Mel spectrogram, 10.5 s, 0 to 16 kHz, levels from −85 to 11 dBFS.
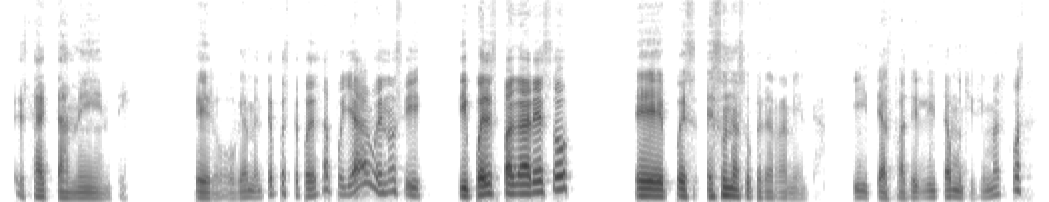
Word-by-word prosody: Exactamente. 95 -2 -7 0.6
Pero 90 -5 -4
obviamente 100 +2 -11
pues, - - -12
te - - -13
puedes 140 - -4
apoyar 175 -5 -3
bueno 175 +4 -5
si, 135 -5 -7 0.3
si 130 - +6
puedes 155 +7 +6
pagar 165 +1 +7
eso, 235 +6 +3 0.6
eh, 130 -2 +6
pues, 125 -2 -1
es 115 0 -5
una 130 -3 +4
súper 105 -3 -11
herramienta 95 -3 -16 0.3
y 105 -1 -9
te - - -5
facilita 110 +3 -8
muchísimas 115 +5 -11
cosas. 230 +8 -10
115 Hz, 135 wpm, -24 LUFS, 100-150 Hz, 0.6 s, pagar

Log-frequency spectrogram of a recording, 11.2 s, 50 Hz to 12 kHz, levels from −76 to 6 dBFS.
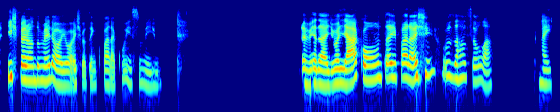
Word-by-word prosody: e 285 - +1
esperando 240 -4 +2
o 235 - -5
melhor. 230 -5 0
Eu 185 0 -3
acho 200 +1 -6
que - - -11
eu - - -10
tenho 195 - -13
que - - -37
parar 195 -1 -6
com 125 - -19
isso 200 +9 -15
mesmo. 180 -1 -16 2.8
É 210 - +1
verdade, 190 -2 +1
olhar 205 +2 +5
a 290 - 0
conta 260 +1 +1
e 275 - 0
parar 270 -2 +4
de 315 +4 -5 0.2
usar 270 -2 -5
o 275 - -10
celular. 225 -8 -9 0.9
Mas 195 -2 -8
230 Hz, 140 wpm, -22 LUFS, 195-265 Hz, 2.8 s, olhar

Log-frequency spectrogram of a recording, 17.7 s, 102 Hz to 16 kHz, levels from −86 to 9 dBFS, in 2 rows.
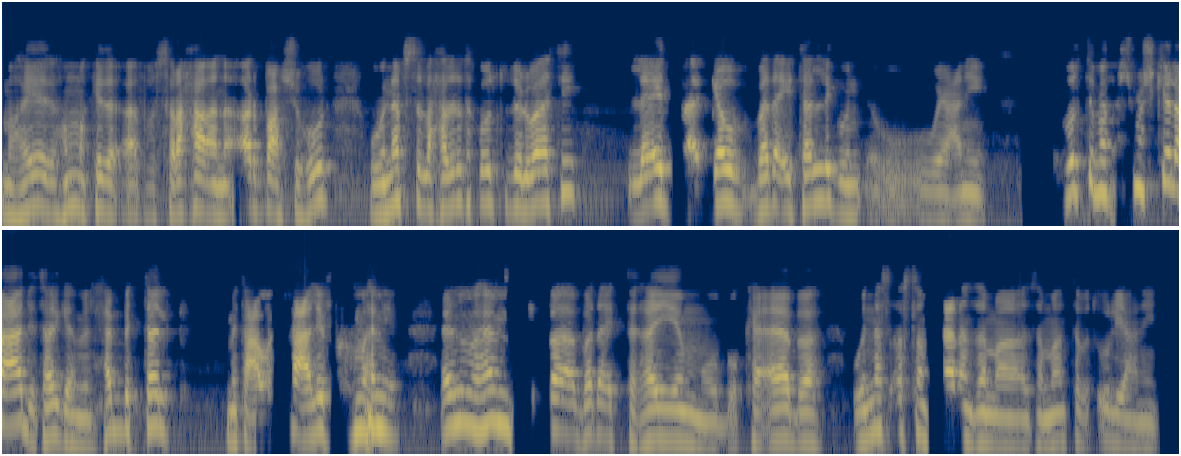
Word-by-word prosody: ما 125 -1 -4
هي 160 +3 0
ده 140 - -5
هُم 155 +4 -4
كده، 150 -3 -1
آآ، - - -3
بصراحة 135 +5 +2
أنا 130 -1 0
4 155 -3 +3
شهور 150 +10 -3 0.2
ونَفْس 180 +9 0
اللي 160 -2 0
حضرتك 175 +3 -1
قُلته 180 -1 -5
دلوقتي، 180 +7 +2 0.3
لقيت 170 +7 +3
بقى 180 - +4
الجو 185 - +3
بدأ 155 +3 +1
يتلّج 170 +4 0
و 135 - -2 0.6
ويعني 110 -1 -5 0.5
قُلت 225 +4 0
ما 220 -2 +3
فيش - - -10
مشكلة 250 +2 +3
عادي، 210 +2 +7
تلج 155 -1 0
بنحب 135 - -3
التلج، 190 - +1 0.3
متعودين 130 -1 +1
عليه 155 +5 +7
في 185 - -10 0.2
رومانيا. 180 -2 +2 0.3
المهم 205 +2 +2 0.4
بقى 170 -3 +3
بدأت 160 -2 -4
تغيم 140 -2 0
وكآبة 130 +5 0 0.2
والناس 150 +8 -4
أصلًا 180 -2 -6
فعلًا 160 -4 +3
زي 135 - +1
ما 120 -2 -3
زي 115 +1 -10
ما 125 +2 -3
أنت 130 - -11
بتقول 135 -2 -10
يعني 110 -4 -8
155 Hz, 165 wpm, -21 LUFS, 130-180 Hz, 0.6 s, عادي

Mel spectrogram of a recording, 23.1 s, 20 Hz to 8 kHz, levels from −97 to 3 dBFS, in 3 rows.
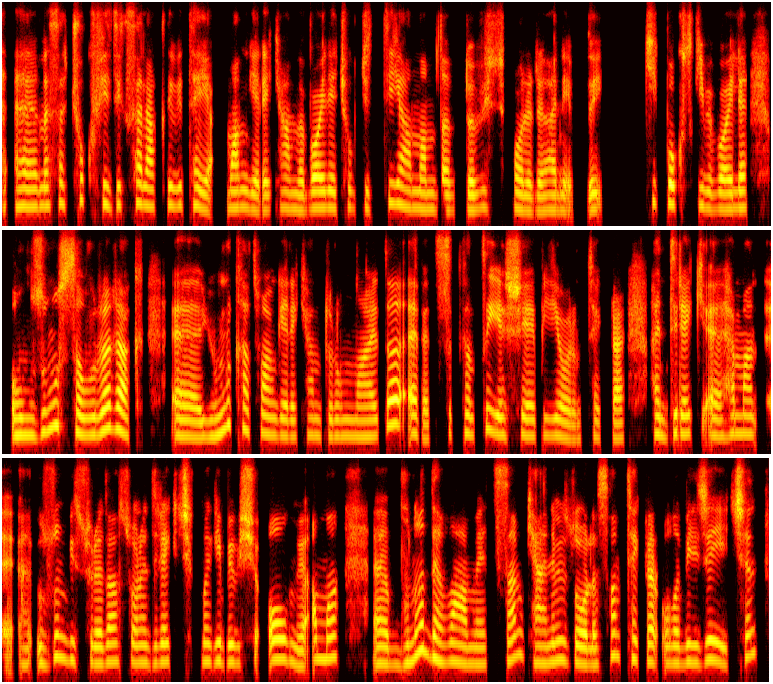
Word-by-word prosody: eee, 195 -1 +1
mesela 205 +3 -2
çok 265 - -1
fiziksel 215 0 0
aktivite 210 0 -4
yapmam 180 +1 -1
gereken 165 +2 -2
ve, - - 0
böyle, 180 0 +3
çok 180 -1 -5
ciddi 180 +6 -6
anlamda 170 -4 -1
dövüş 170 +3 0
sporları, 155 -3 -1
hani, 160 -1 -2 0.2
dey 165 +2 0 0.4
kick 240 -1 -1
boks 220 - +3
gibi 180 -4 -4
böyle 175 +1 +3 0.3
omuzumu 190 +9 0
savurarak, 220 +1 +5 0.3
eee, 180 -3 +3
yumruk 215 - -4
atmam 205 -5 -1
gereken 185 +1 -3
durumlarda 180 - +2
evet, 155 - +2
sıkıntı 205 +5 -4
yaşayabiliyorum 185 -5 +3
tekrar. 160 -1 0 0.3
Hani, 200 -3 0
direkt, 205 -1 +2
eee, 180 - +2
hemen, 205 +2 -1 0.2
eee, - - +1
a 175 - -4
uzun 235 +7 -3
bir 220 - -4
süreden 195 +1 0
sonra 195 -1 -3
direkt 205 +2 -1
çıkma 205 -1 +3
gibi 200 -1 -1
bir - - -9
şey - - +6
olmuyor 220 -7 +2
ama, 235 +2 +1 0.4
eee, 185 0 +3
buna 200 - -1
devam 200 -5 +1
etsem, 185 +5 -2
kendimi 195 +3 0
zorlasam 190 +7 +1
tekrar 205 -3 +2
olabileceği 190 +2 0
için, 255 +9 +5
190 Hz, 150 wpm, -25 LUFS, 180-210 Hz, 0.4 s, şey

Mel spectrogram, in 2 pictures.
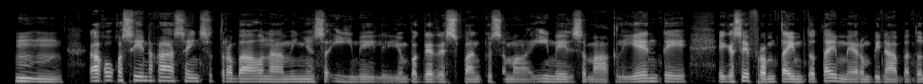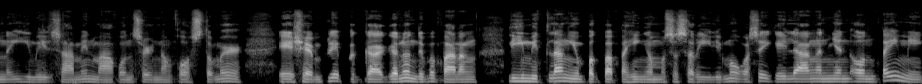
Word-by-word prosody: Mm. 130 -6 -3 0.3
Ako 185 +3 +3
kasi 190 -1 +4
naka-assign 170 -3 0
sa 155 +1 -2
trabaho 135 -2 -1
namin 125 0 -4
'yong 120 - -3
sa - - +2
email, 115 -4 -7
eh. 105 0 -12
'Yong 110 +1 -8
pagre-respond 120 -1 +2
ko - - -7
sa 120 - +3
mga 110 0 -7
email, 125 -2 -2
sa 110 - +3
mga 110 -1 -4
kliyente. 135 +3 0 0.3
Eh, 130 - 0
kasi 165 +6 +5
from 135 -3 -1
time 125 -3 +4
to 125 - -3
time 155 -3 +2
merong 115 0 -3
binabato 115 0 -3
na 115 - -7
email 115 -2 -7
sa 110 +1 -2
amin, 125 +3 -8
mga 110 -3 -4
concern 110 0 -4
ng 105 -1 -9
customer. 115 +5 0 0.3
Eh, 125 0 +5
siyempre 115 +8 +4
pagka 115 0 +3
gano'n 130 +2 +3
'di 120 - -1
ba, 140 - -4
parang 115 -2 +3 0.3
limit 145 -2 +1
lang 150 0 +3
'yong 130 -3 -2
pagpapahinga 120 0 -1
mo 115 - -8
sa 120 0 +7
sarili 115 -2 0
mo 140 +2 -5
kasi 130 +5 0
kailangan 130 +1 +1
niyan 135 0 -2
on 130 -1 -2
time, 155 - -1
125 Hz, 180 wpm, -24 LUFS, 115-135 Hz, 0.3 s, sa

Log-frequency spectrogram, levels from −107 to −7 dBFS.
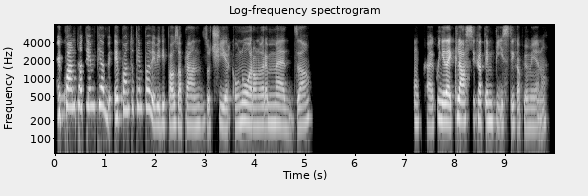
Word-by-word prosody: E 270 +2 0
quanto 345 0 +6
a 330 - +5
tempi 350 +1 -1
avev 315 -10 +2
e 235 - +4
quanto 310 +5 -2
tempo 335 0 -2
avevi 175 - +1
di 180 +2 -4
pausa 170 -1 -1
pranzo 170 -1 -6
circa? 165 0 -5
1 180 +3 -5
ora, 185 -4 0
1 170 - -6
ora 170 0 -2
e - - -5
mezza? 180 +3 -5 2.0
Okay. 185 -4 -7
Quindi 210 -1 +1
dai, 190 -2 +9
classica 205 -2 +3
tempistica, 195 -4 -4
più - - -9
o - - -7
meno. 165 +4 -10
190 Hz, 160 wpm, -23 LUFS, 170-235 Hz, 2.0 s, dai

